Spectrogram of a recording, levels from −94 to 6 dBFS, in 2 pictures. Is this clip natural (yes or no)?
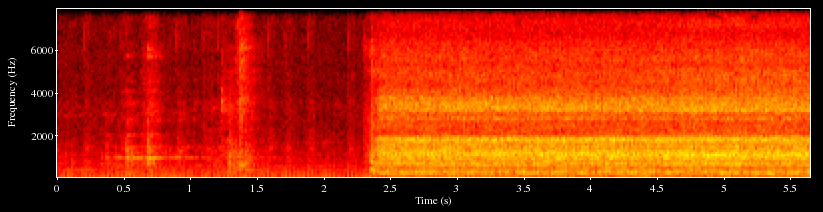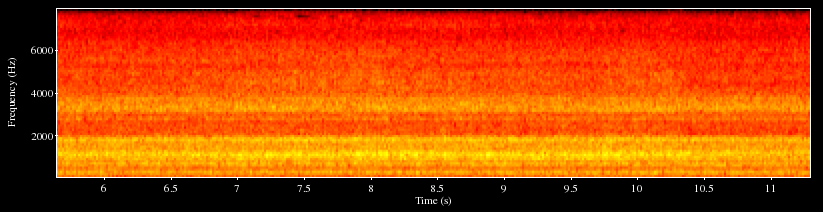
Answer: yes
